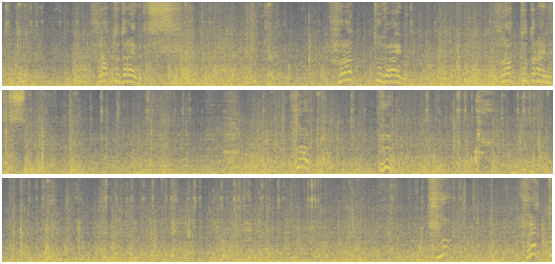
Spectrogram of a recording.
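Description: A car engine rumbles steadily inside a moving car.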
